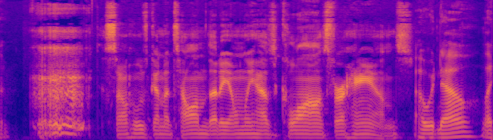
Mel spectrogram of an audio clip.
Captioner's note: snickers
